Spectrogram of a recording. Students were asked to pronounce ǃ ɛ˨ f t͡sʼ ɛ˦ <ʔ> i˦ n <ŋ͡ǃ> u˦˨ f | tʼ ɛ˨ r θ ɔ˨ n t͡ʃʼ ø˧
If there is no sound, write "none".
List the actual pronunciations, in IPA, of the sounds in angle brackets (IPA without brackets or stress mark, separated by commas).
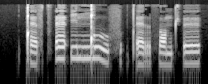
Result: ʔ, ŋ͡ǃ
